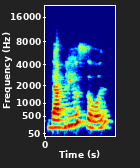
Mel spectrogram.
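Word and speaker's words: WSOL: do you pronounce it so it is w soul so what happened was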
